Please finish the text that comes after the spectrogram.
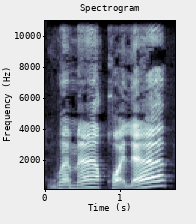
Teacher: و باریکی سے ادا ہوگا، دونوں ہونٹ گول ہوں گے، بیچ میں تھوڑا سا اسپیس، و مکمل گولائی اور تھوڑا سا بیچ میں وہ اسپیس ہوگا.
